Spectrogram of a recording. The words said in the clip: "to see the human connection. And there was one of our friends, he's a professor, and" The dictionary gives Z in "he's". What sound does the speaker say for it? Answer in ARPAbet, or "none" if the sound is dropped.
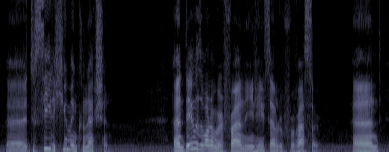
S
